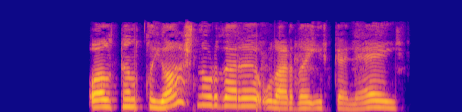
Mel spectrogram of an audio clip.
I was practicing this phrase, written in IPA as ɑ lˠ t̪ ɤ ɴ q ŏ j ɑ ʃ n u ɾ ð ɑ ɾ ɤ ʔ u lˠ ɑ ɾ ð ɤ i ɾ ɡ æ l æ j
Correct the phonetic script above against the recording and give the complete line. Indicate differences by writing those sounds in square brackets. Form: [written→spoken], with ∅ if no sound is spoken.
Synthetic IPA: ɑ lˠ t̪ ɤ ɴ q ŏ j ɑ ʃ n u ɾ ð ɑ ɾ ɤ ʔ u lˠ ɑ ɾ ð ɤ i ɾ [ɡ→k] æ l æ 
